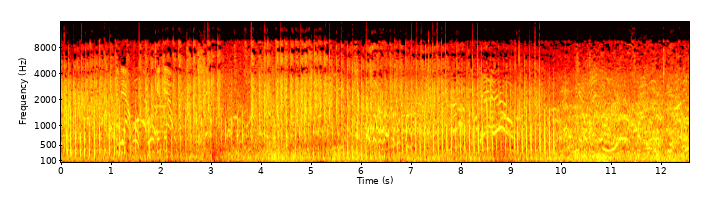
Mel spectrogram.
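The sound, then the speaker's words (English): Machine gun fire in sustained, dense bursts of rapid cracking shots that run loud through the whole clip, with voices mixed in among the gunfire. “There is nothing like the sound of machine gun fire.”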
